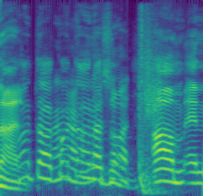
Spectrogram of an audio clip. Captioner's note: speaking In Foreign Language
